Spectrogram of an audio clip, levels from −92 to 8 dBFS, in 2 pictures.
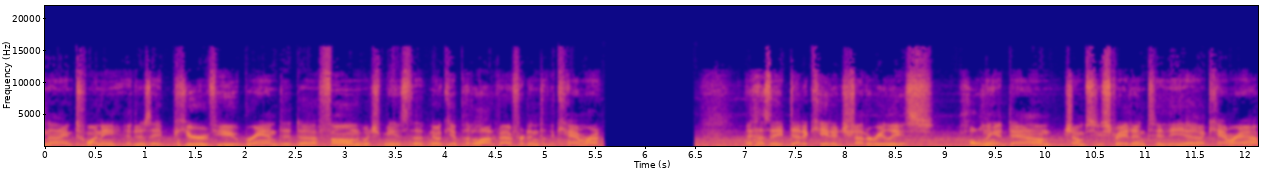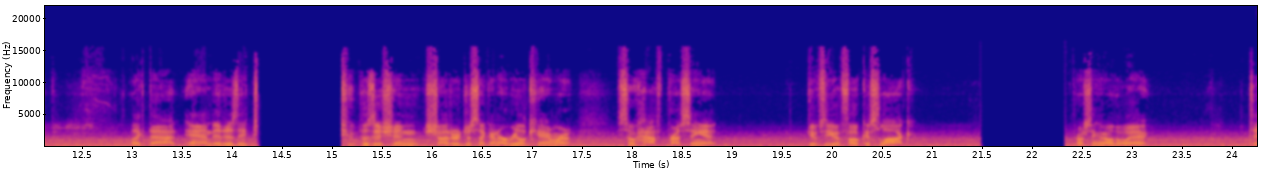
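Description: The audio has three playback stalls, where the sound cuts off mid-flow and the output stays silent before resuming: 5.59 to 6.50 s (about 0.91 s), 14.25 to 15.10 s (0.85 s) and 21.48 to 22.33 s (0.85 s). These are likely the player running out of data or its thread being blocked. Unlike a brief dropout of a few milliseconds or a natural pause, each gap interrupts the sound abruptly and lasts nearly a second.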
